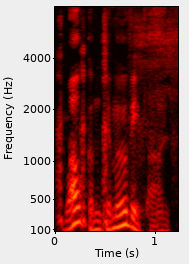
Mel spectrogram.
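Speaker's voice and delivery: deep trailer announcer voice. Among several speakers, one greets listeners in the Moviefone announcer voice. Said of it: "That's like the movie phone voice".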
